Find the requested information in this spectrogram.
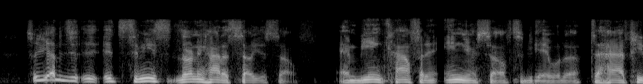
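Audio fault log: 2.45–3.36 s, sudden gain jump: Right after "it's learning how to", the level drops by about 8 dB in a single step. The background noise falls with it, which shows the change is in the whole signal, not in how loudly the person spoke. At 3.36 s the level steps back up just as abruptly. The likely cause is a digital gain setting applied from one sample to the next with no ramp, so the edges sound like hard steps rather than a fade.
3.64–4.62 s, drift correction step: Just before "yourself to", the audio suddenly runs about 6.1% fast for roughly a second. Pitch rises with it by 103 cents, slightly more than a semitone, so the voice sounds detuned and hurried. It then snaps back to normal. Speed and pitch moving together and then returning in one step point to clock-matching software that likely changed the playback rate all at once to drain or refill its buffer.
5.31–5.35 s, short concealed packet loss: Right after "yourself to", about 30 ms of the call never reached the decoder in time. 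The receiver filled a 31 ms gap by extending the preceding sound and then blended back into the real signal. This leaves a brief smear or wobble where the audio should have changed. The decoder's own concealment carries the patch across. Opus coding noise and the upper band limit near 8 kHz are present throughout the clip.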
